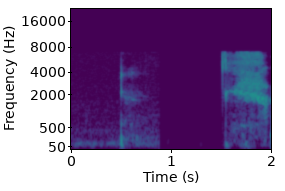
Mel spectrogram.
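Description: Near silence in a voice-over pause: a faint click about half a second in, a moment of dead silence, then a speaker's soft in-breath near the end.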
